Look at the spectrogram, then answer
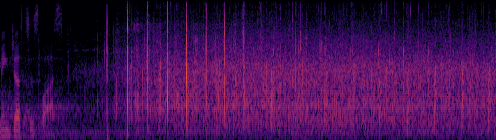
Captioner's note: applause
